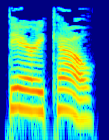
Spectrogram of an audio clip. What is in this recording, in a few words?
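"dairy cow", British English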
